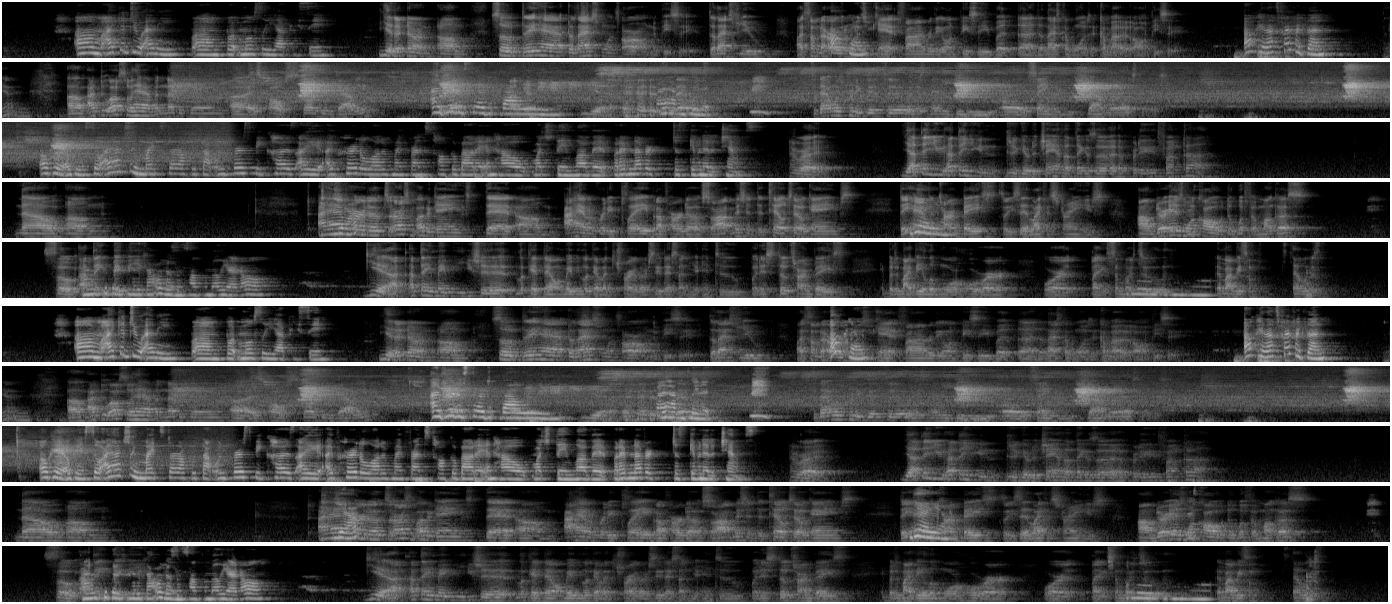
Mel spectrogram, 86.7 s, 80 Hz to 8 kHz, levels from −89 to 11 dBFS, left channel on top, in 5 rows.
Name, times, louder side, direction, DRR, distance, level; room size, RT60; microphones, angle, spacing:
voice 1, 0.7-4.1 10.3-10.8 15.4-16.6 17.5-17.7 22.4-24.3 25.5-26.2 26.7-27.0 29.5-29.7 34.9-44.1 56.2-56.5 63.4-63.9 66.9-67.0 69.1-69.2 70.4-72.7 73.2-73.3 83.5-84.5 85.7-85.8, right 5 dB, 60° right, 0.4 m, -28 dB
voice 2, 4.7-9.5 9.9-14.6 17.3-22.0 22.7-23.1 23.7-24.0 24.6-26.1 27.5-31.9 44.5-44.9 45.9-49.8 52.2-53.3 56.0-62.7 63.3-65.8 66.2-68.3 69.9-71.1 73.9-79.9 80.4-82.0 82.4-82.8 83.0-84.0 84.6-85.1 85.5-85.9, left 3 dB, 55° left, 1.2 m, -37 dB
sound 1, 19.4-37.6, left 3 dB, 80° left, 2.5 m, -31 dB
11.5 x 5.9 x 3.5 m
head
